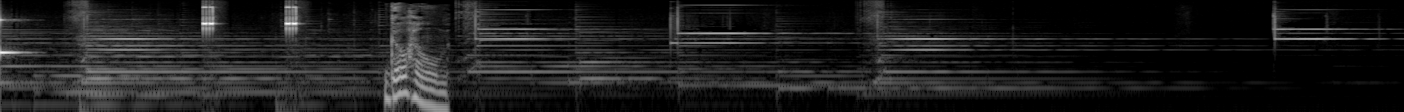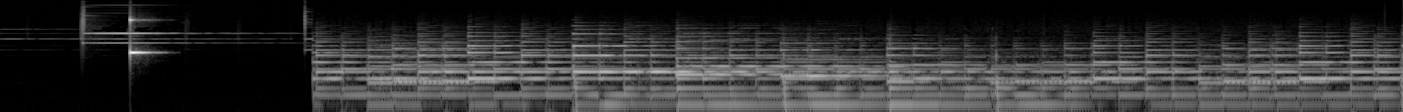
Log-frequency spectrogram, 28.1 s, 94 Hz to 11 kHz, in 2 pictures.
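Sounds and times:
background music: 17.2 - 28.0.

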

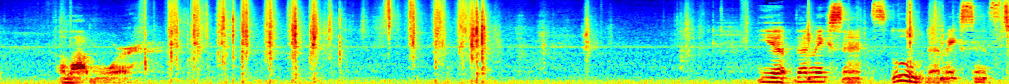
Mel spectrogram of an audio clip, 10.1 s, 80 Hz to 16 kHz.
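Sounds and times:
cards being shuffled: 1.4 - 6.0.

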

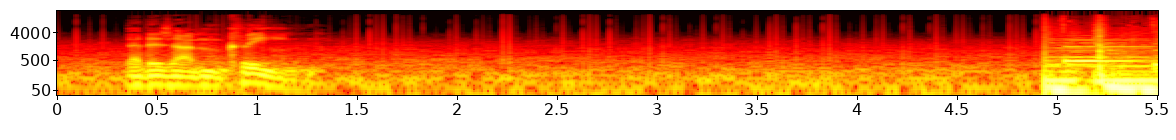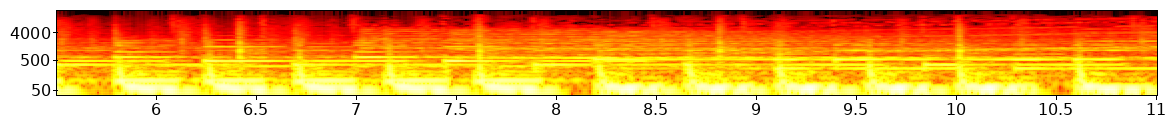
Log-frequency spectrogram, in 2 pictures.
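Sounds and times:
light crackles: 0.0 - 5.0
low rumbling ambience: 0.0 - 11.0.

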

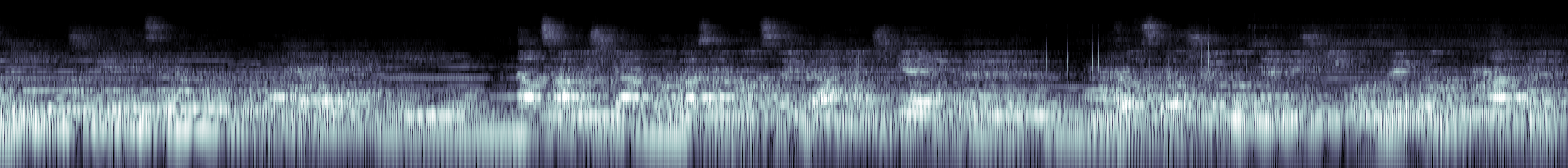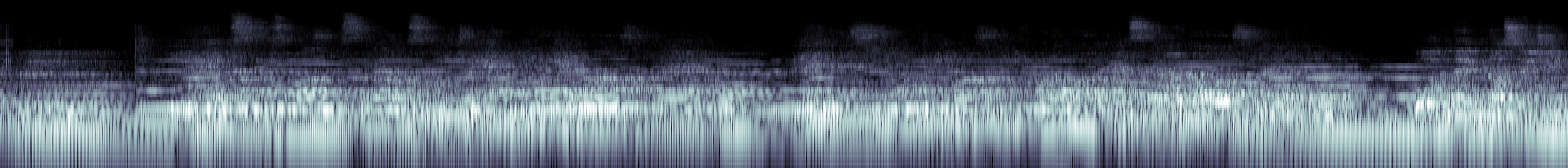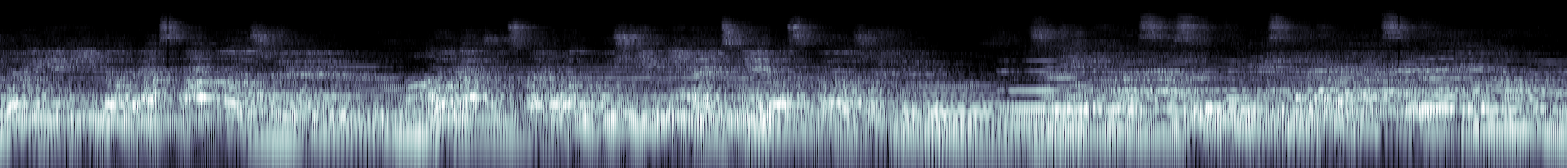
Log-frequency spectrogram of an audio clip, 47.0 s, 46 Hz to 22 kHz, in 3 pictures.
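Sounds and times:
group singing a hymn: 0.0 - 47.0.

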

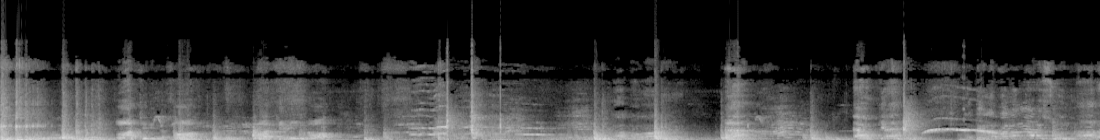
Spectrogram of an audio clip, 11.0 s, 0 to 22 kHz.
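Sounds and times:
pool balls knocking together: 0.0 - 5.2, 5.8 - 11.0.

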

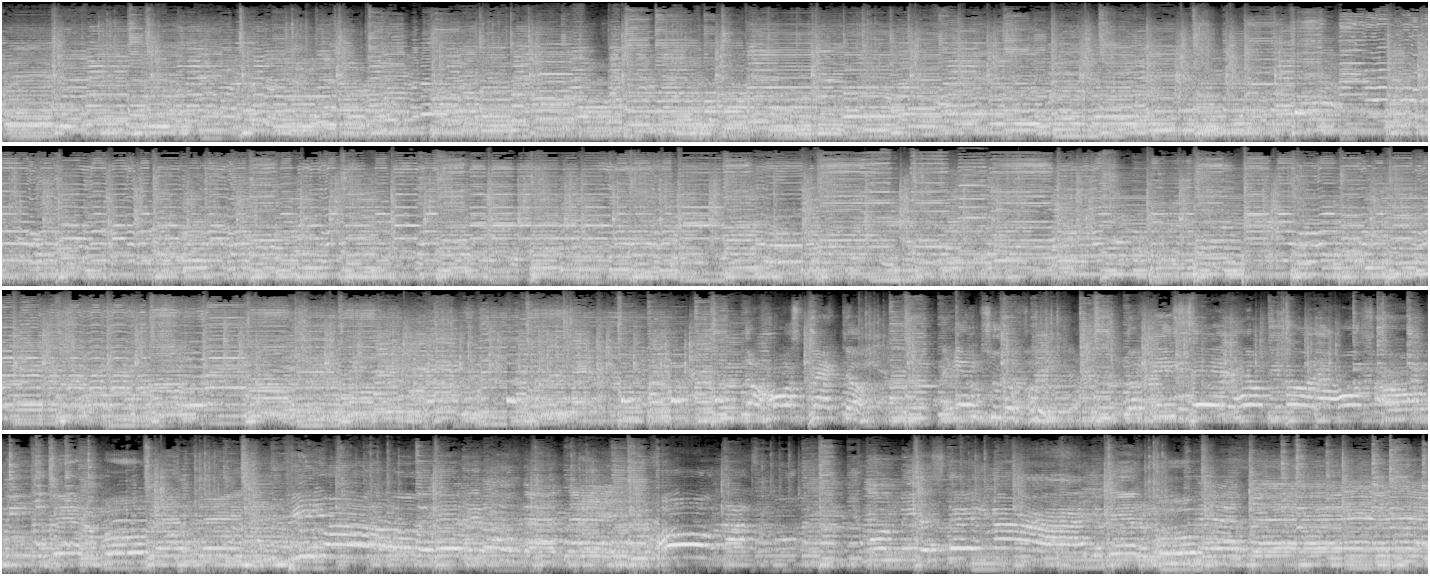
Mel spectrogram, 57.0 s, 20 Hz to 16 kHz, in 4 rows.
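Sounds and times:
piano accordion: 0.0 - 36.1, 43.8 - 57.0
harmonica melody: 0.0 - 57.0
strummed acoustic guitar: 0.0 - 57.0.

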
